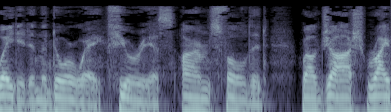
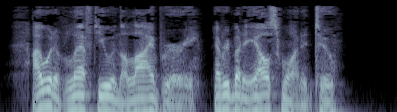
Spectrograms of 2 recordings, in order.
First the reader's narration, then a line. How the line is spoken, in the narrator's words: Quentin said coldly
